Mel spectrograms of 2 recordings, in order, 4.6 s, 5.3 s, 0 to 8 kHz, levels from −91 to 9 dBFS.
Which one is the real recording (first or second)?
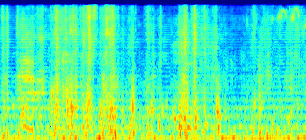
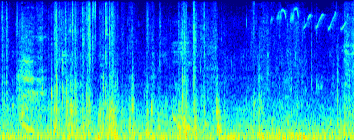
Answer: second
